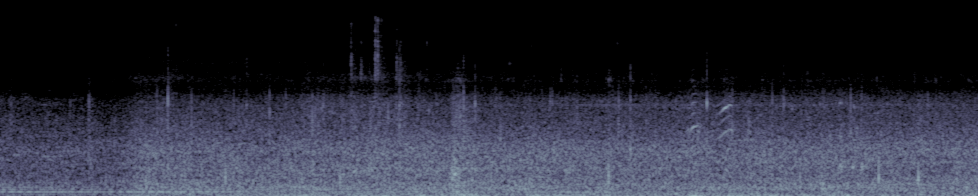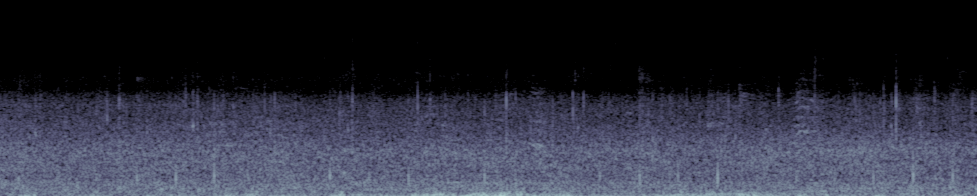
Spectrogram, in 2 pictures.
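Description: Footsteps tread steadily on paving stones outdoors.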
